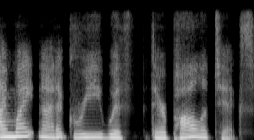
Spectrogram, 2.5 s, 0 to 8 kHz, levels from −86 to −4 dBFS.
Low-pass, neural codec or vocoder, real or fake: 7.2 kHz; codec, 24 kHz, 0.5 kbps, DualCodec; fake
